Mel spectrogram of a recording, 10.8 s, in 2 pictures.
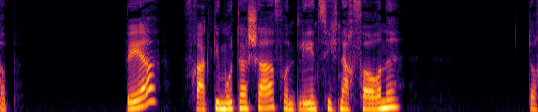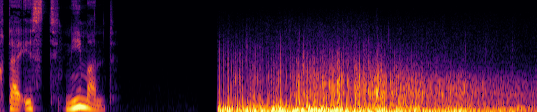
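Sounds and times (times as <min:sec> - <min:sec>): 
speech: 0:00.0 - 0:00.2, 0:01.2 - 0:04.1, 0:05.3 - 0:06.6
distant cannon fire: 0:07.6 - 0:10.7.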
